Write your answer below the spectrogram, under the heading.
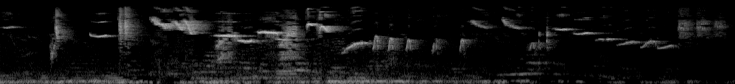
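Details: Javan sunbird's nyuling master song, meant to spur reluctant sunbirds to sing. High sharp chips open, then a series of short descending whistled notes repeated about twice per second, with a low hum early on.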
